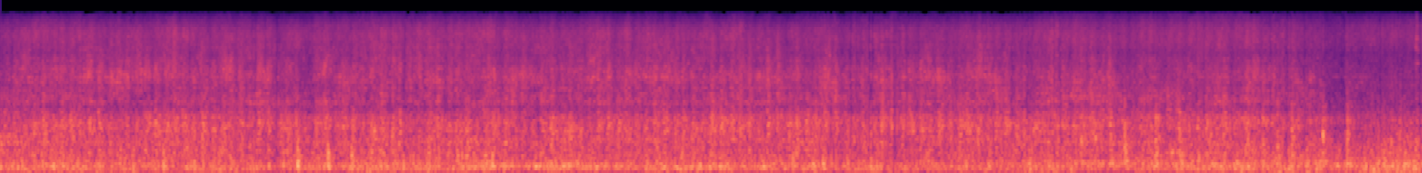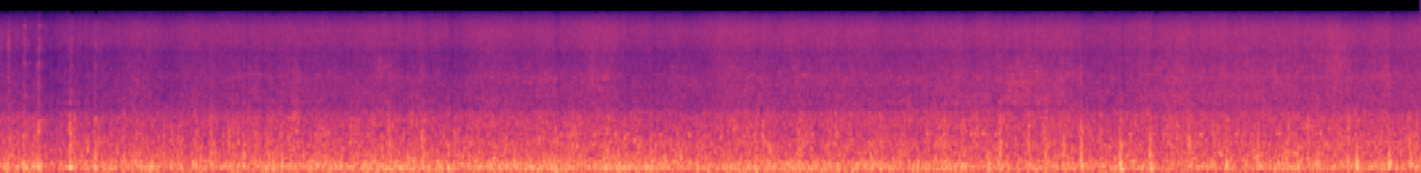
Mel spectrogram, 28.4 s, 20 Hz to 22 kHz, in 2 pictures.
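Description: Steam-hauled train behind LNER A4 Pacific 4464 Bittern running steadily along the line, heard from the first carriage behind the locomotive: a continuous rush of running noise with the wheels clicking over the rail joints.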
